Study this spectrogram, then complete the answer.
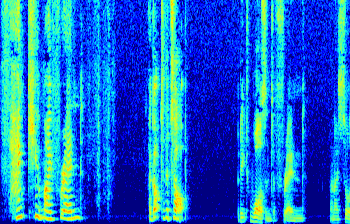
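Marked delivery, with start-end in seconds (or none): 0.0-1.7 high, loud grateful call. A narrator's reading. Climbing up the rope, calling thanks upward loudly.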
